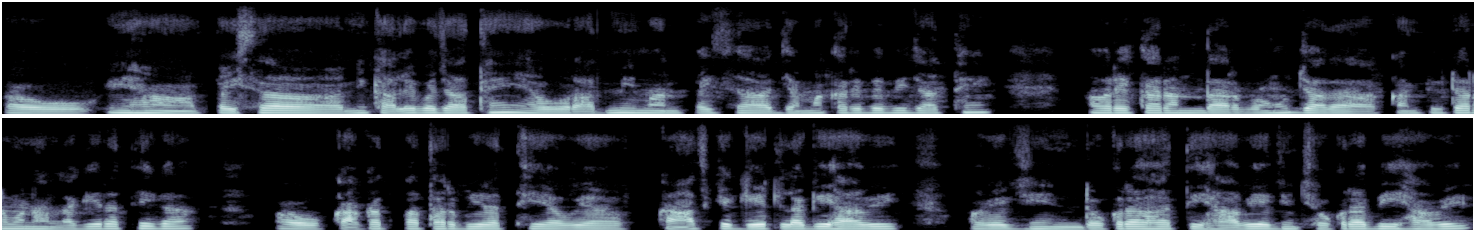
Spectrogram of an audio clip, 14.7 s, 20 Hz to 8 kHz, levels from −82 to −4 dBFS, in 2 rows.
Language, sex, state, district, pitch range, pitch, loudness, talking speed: Chhattisgarhi, male, Chhattisgarh, Jashpur, 135-150 Hz, 140 Hz, -21 LUFS, 185 wpm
